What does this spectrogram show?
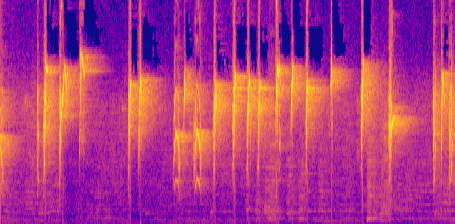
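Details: Cinereous tit calls used as a lure for trapping or attracting birds: sharp, very high chirps and short whistled notes in quick irregular bursts, some descending slightly, with brief pauses between groups.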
